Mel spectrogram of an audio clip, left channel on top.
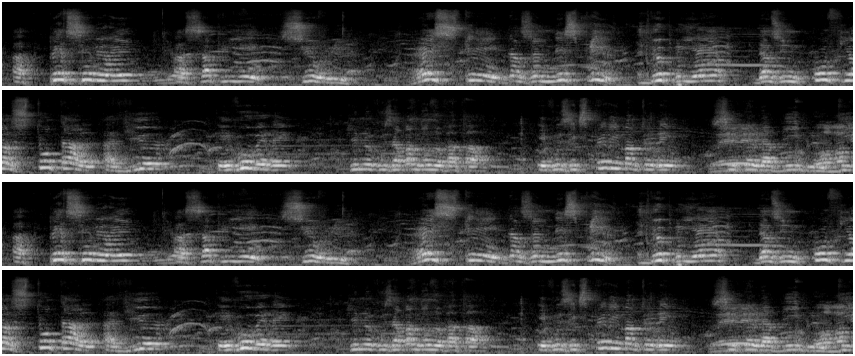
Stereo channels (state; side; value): identical; both; correlation 1.00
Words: à persévérer, à s'appuyer sur lui. Rester dans un esprit de prière, dans une confiance totale à Dieu, et vous verrez qu'il ne vous abandonnera pas et vous expérimenterez ce que la Bible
